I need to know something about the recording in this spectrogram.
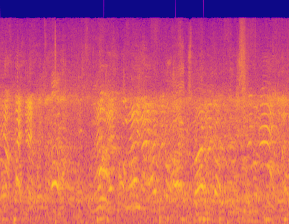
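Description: A crowd of spectators murmurs and calls out in the distance.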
